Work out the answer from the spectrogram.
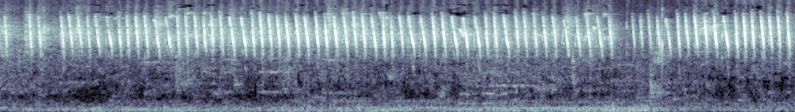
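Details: Sustained ngebrem song from a mountain prinia (ciblek gunung): a long, tightly packed series of piercing high notes fired rapidly for several seconds, with only a brief break near the end before resuming.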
